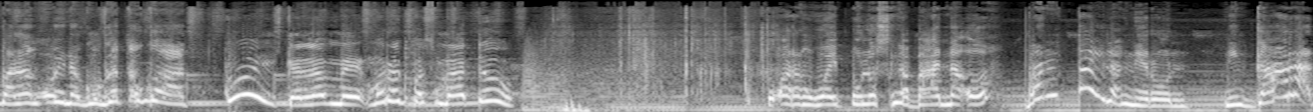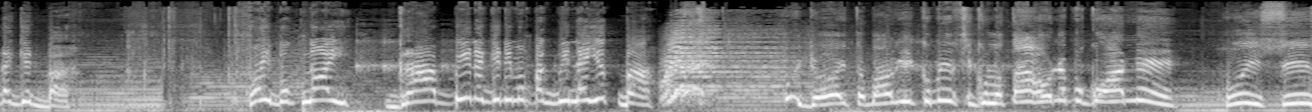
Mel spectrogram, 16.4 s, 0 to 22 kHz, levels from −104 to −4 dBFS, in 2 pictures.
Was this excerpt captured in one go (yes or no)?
yes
